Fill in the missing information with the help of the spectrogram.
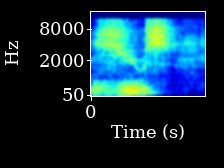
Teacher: But if you look at the name of the god Zeus, Z EUS, that EU is actually a diphthong that makes this kind of oo or you sound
